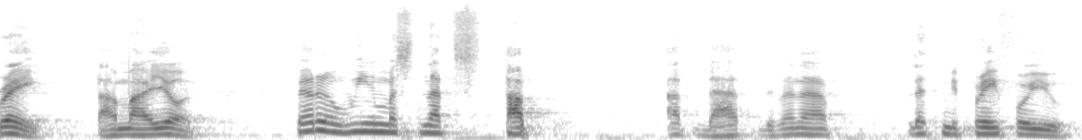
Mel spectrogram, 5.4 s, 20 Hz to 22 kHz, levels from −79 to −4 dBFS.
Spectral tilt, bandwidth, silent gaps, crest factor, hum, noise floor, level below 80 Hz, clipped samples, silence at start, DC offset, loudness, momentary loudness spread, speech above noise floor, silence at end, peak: -5.5 dB/octave; over 20 kHz; none; 22 dB; none; -69 dBFS; -74 dBFS; under 0.1%; 0 s; under 0.1%; -42 LUFS; 14 LU; 29 dB; 0.05 s; -20 dBFS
